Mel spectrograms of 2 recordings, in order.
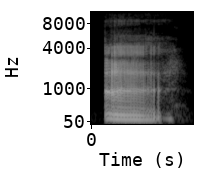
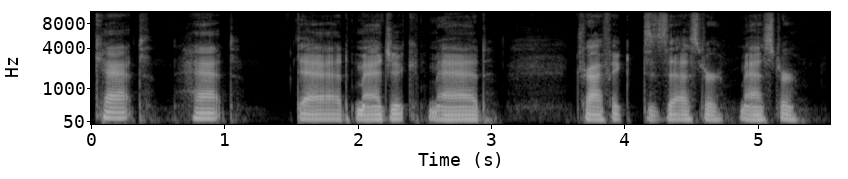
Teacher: start with the first sound this is the a sound and it is a very open Sound which means our tongue position is low and our mouth is very open so imagine opening your mouth as much as possible and then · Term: ah sound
